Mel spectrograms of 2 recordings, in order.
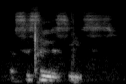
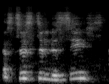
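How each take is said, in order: First: Whispered to herself; a whispered repeat of the odd phrase. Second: Said in the usual way. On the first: Real, not acted. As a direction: murmur it unvoiced, puzzled. Repeats the word under breath.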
